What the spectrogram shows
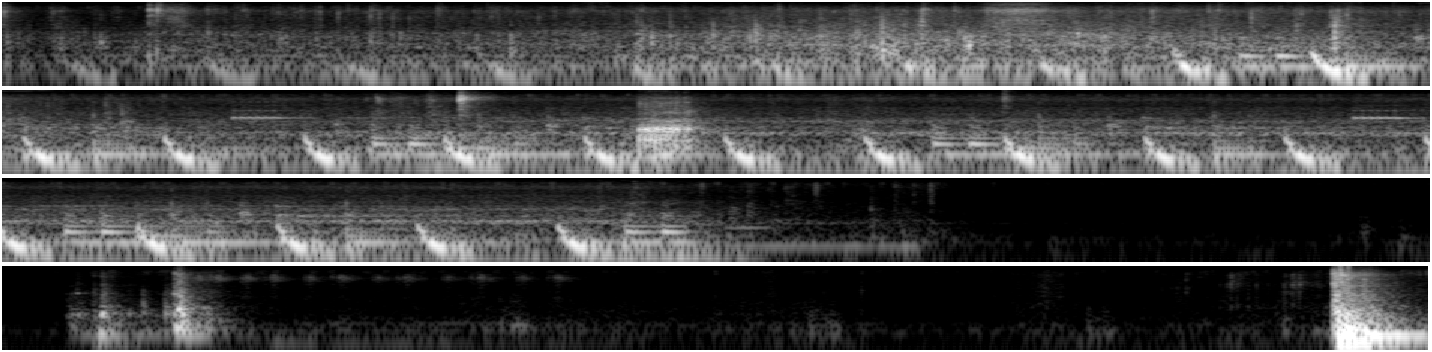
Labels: Does the music keep playing?
no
